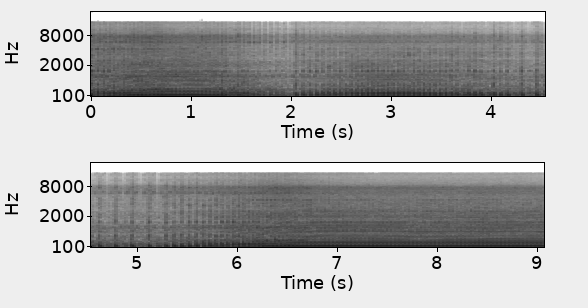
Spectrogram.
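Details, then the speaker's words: Sears Craftsman riding mower with spare rebuilt carburetor replacing gunked original; small single-cylinder surges and chugs, then steady hum, only runs on full choke; owner thinks it needs another carburetor. "So this one, the only way it runs is if the carburetor is on the choke the whole time."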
